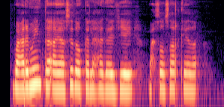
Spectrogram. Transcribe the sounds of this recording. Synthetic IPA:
bɑʕɾɪmiːnt̪ʰɐʔɐjaːsɪðɔːkʰɐlɛɦɐɣaːt͡ʃɪjɛj | wɑħsɔːsaːrkʰɛːðɐ

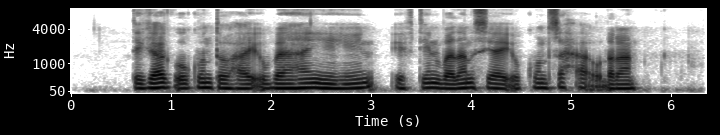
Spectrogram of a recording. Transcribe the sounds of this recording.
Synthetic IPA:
d̪̥ɪɣaːɡʊkʰʊnt̪ʰʊħɛ̰jʔʊ̰baːɦɐnjɪɦiːnʔɪft̪ʰiːnbɐðɐnsɪɛjʊ̰kʰʊnsɑħɐ̰ʔʊ̰ɖɐlaːn

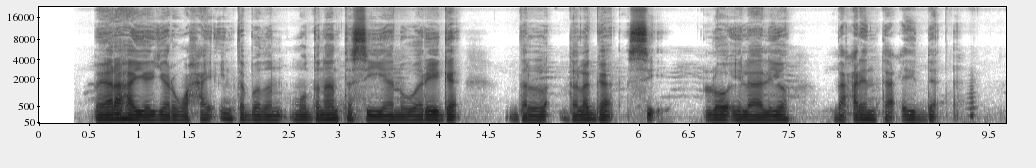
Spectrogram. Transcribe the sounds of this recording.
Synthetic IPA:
b̥ɛːɾɐɦɐjɐrjɐrwɑħɑjʔɪnt̪ʰɐbɐðɐnmʊd̪naːnt̪ʰɐsiːjaːnwɐɾɛːɣɐ | d̪ɐlɐɡɐsɪ | lɔːɪlaːlɪjɔ | bɑʕɾɪnt̪ʰɐʕiːd̪ɐ

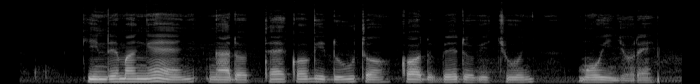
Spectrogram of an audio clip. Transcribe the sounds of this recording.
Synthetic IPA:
kindemaŋɛɲŋadɔtʰɛkɔɡɪdutokɔdbedoɡɪt͡ʃuɲ | mowiɲd͡ʒoɾe

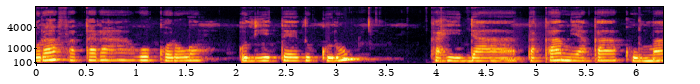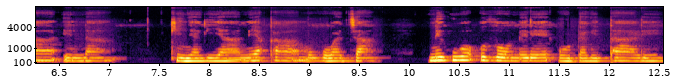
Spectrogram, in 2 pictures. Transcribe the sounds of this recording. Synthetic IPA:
oɾafataɾaɣokɔɾoɔ | oðietɛðukuɾu | kaɦiːdatakameakakʰumaena | kiɲaɣeameakamoɣwad͡ʑa | neɣuɔʔoðɔmɛɾɛɔdaɣetaɾe

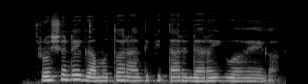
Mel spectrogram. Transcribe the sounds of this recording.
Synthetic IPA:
ɾɔʃɔndɛɡamɔt̪waɾad̪ifit̪aɾidaɾaiɡwawɛɡa̰

